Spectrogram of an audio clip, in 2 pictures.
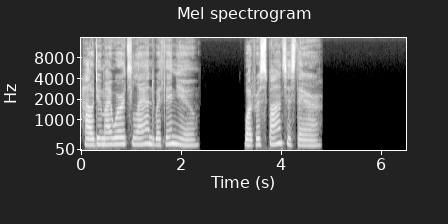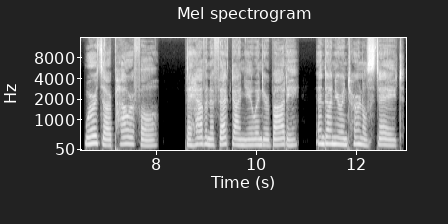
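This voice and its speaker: A woman leading a channeled guided meditation, speaking calmly and soothingly in measured phrases with long pauses. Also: medium pitch, clear, resonant tone, no echo, clean studio sound. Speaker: spiritual teacher leading a meditation.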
